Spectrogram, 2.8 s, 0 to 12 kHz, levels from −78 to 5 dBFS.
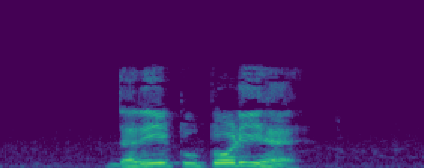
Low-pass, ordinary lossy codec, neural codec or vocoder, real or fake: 7.2 kHz; AAC, 48 kbps; none; real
